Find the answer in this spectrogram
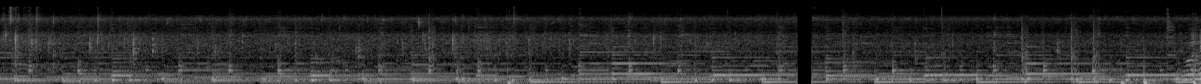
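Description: Sliced onions frying in hot oil in a nonstick pan, sizzling and crackling steadily, with a brief dropout about eight seconds in.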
